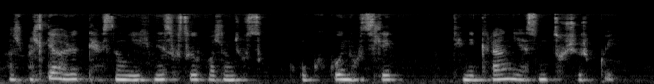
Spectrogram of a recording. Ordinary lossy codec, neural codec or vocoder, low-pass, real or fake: Opus, 64 kbps; none; 10.8 kHz; real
